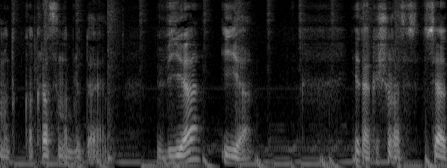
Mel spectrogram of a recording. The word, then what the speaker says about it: wir: По поводу произношения местоимений «виа» и ия мы «вы» люди, которые учили немецкий в школе, часто говорят, что вот нас учили говорить просто «вир», «ир». Но, ну, как вы понимаете, в школах не всегда э, уделяют внимание лучшему варианту произношения, поэтому на самом деле должны эти местоимения произноситься именно так via, «я».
